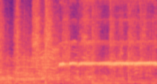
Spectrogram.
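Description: Gagá street-procession music: drums and shaken percussion keep a steady beat. A long, high, steady whistle note comes in about a second in and holds.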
